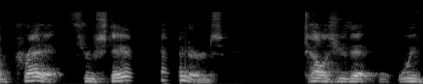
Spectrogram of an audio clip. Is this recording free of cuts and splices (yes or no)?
yes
